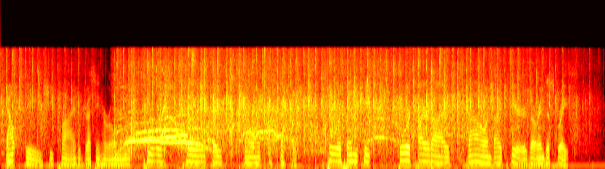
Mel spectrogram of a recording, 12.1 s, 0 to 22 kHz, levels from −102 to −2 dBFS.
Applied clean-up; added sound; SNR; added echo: none; Applause / Cheering; -3 dB; none.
